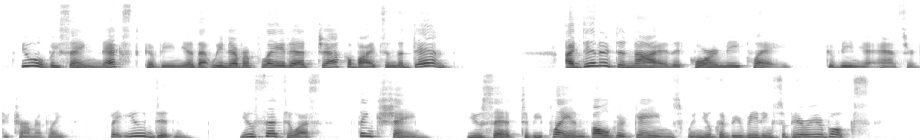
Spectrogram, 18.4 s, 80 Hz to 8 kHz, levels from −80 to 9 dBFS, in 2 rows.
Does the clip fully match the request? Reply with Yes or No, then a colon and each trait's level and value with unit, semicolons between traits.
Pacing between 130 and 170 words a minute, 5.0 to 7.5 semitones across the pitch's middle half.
Yes: average, 160 wpm; wide, 5.6 semitones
